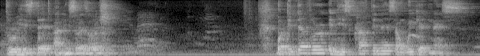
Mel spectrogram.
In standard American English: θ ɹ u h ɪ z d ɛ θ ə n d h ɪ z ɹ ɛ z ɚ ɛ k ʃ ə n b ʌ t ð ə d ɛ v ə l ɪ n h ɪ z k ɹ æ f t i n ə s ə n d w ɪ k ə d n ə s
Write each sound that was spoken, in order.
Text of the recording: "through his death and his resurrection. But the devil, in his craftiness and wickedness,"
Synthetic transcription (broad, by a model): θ ɹ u h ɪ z d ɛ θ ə n h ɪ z ɹ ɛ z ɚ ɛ ʃ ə n b ʌ t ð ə d ɛ v ə l ɪ n h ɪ s k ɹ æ f t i n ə s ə n w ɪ k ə d n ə s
